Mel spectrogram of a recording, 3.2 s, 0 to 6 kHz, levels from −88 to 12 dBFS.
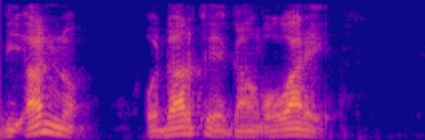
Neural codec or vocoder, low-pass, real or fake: codec, 16 kHz, 4.8 kbps, FACodec; 5.4 kHz; fake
